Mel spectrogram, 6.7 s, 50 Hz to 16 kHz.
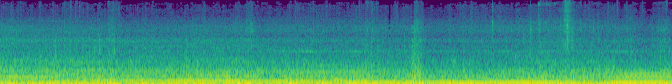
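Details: Rebuilt Mazda RX-8 rotary: smooth climb and fall through the revs, a clean, even buzz with no misses or knocks; healthy revving.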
